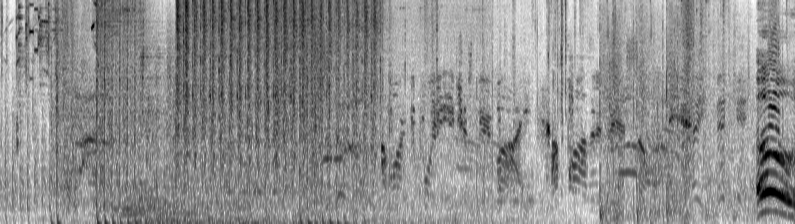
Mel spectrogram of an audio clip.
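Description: Gunfire in the multiplayer shooter Battlefield Hardline, with loud repeated rapid bursts and clattering automatic fire across most of the stretch, mixed with other game sounds and someone talking over it.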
